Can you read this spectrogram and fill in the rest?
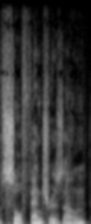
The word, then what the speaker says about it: sulfentrazone: Sulfentrazone or Dismiss. Just look for the active ingredient of sulfentrazone. And it's like, spell it. – S-U-L-F-E-N. Sulfentrazone. Just sound it out. – Okay, T-R-A zone.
